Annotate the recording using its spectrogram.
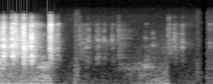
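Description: Computer keyboard typing: a quick run of keystrokes for about the first half second, then cut off abruptly into near silence.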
